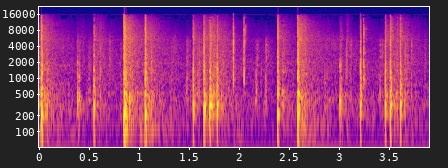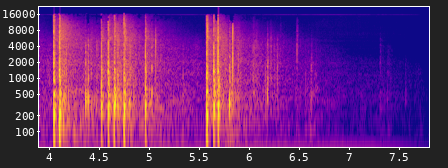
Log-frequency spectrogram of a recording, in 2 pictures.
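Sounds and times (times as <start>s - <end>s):
series of fireworks salvos: 0.0s - 7.7s.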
